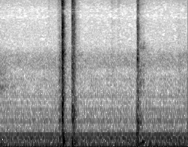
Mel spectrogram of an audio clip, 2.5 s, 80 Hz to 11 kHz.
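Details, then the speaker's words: Smart 451 1.0i petrol idling steadily while the clutch actuator engages reverse with quick clean clunks; gears go in normally while running, though after shutdown it won't restart or leave neutral. "Mira ves el coche en marcha todo perfecto y las marchas entran todas perfectamente ves marcha atrás ponemos"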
